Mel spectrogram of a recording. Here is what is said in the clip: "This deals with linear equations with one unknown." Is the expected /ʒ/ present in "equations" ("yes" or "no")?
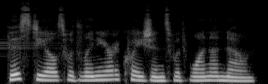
yes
